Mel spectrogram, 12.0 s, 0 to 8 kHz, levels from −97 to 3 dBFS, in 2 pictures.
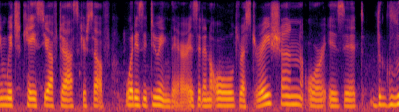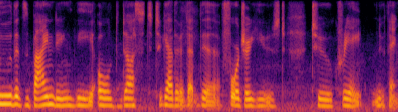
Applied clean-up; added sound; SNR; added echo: none; none; none; none.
